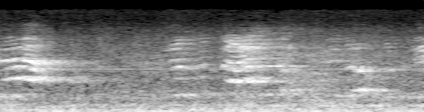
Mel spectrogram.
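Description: Near silence, with faint, high-pitched children's voices in the background a few times.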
